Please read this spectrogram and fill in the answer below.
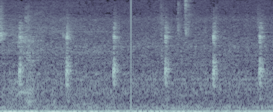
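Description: Turn-signal indicator clicking in a steady, even run inside a semi-truck cab as the truck makes a turn, over the low running of its diesel engine.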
